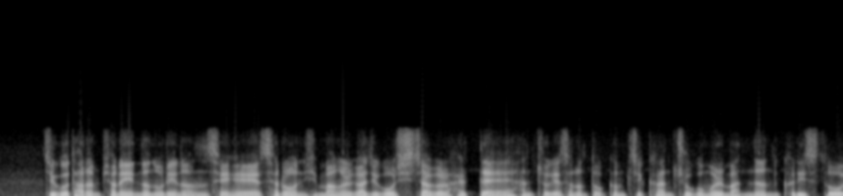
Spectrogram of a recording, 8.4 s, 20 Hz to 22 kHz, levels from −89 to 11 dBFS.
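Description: A short speech recording that opens with AMR comfort noise: for the first 0.43 s or so, the background is a smooth, even hiss rather than real room sound. That's the phone deciding nobody was talking and sending no speech frames, so the receiving end generated a stand-in noise from a rough description of the level and spectrum. At about 0.43 s the real signal takes over, and the background switches from synthetic to genuine. The speech after that carries the light coloration of AMR wideband (HD Voice) coding, with clear speech that fits a rate around 12.65 kbit/s.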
